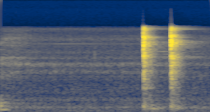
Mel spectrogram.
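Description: Two sharp metallic clicks about a third of a second apart in a quiet room; the solenoid snapping shut to stop the burner.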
